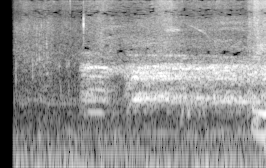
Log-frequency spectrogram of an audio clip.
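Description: A rooster crowing: one long call of over a second, starting about half a second in.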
